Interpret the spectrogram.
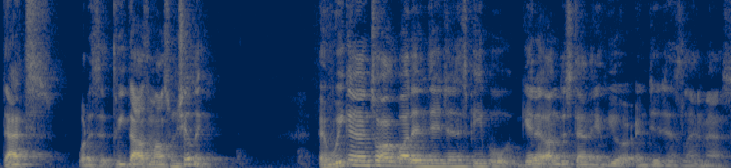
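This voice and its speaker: A man delivers an argumentative monologue in a loose, casual style, piling up rhetorical questions and dropping the occasional curse. His voice sits in an ordinary middle pitch. The recording sounds roomy, with noticeable echo off the walls. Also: expressive, fast, darkish tone. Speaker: commentator.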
